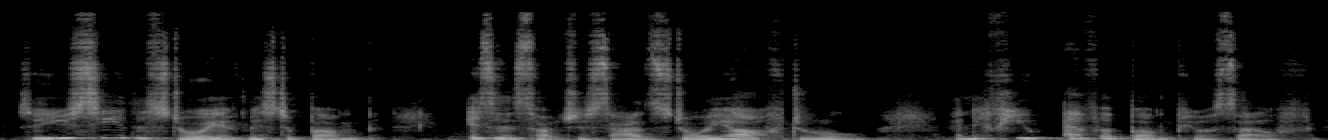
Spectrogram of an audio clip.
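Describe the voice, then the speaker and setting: A woman reads a children's story aloud in an expressive, emphatic storytelling manner. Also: fairly low pitch, normal speed, creaky, breathy edge. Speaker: storybook reader.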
